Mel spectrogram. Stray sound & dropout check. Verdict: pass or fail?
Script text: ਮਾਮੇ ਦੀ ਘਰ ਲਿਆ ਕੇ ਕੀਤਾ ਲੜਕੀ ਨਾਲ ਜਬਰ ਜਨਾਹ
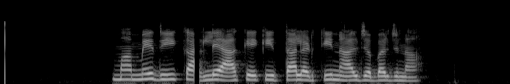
fail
